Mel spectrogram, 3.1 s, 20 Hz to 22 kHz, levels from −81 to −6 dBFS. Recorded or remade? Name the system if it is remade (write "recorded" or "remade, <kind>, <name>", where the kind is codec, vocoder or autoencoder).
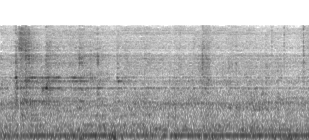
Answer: remade, codec, SNAC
